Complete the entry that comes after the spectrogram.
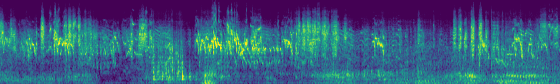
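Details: Outdoor aviary budgerigar flock, long stretch of loud, high chattering chirps and squawky warbles from many birds, broken by a brief low thump midway.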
